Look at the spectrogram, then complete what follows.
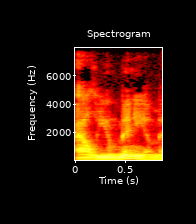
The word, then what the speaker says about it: aluminium: The first material, and the one I'm using, is aluminum, or aluminium if you prefer. The word can actually be pronounced and spelt two different ways.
